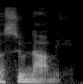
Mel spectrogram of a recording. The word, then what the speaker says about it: tsunami: there to be a tsunami you've probably noticed that the T at the beginning is silent tsunami current events weather topics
